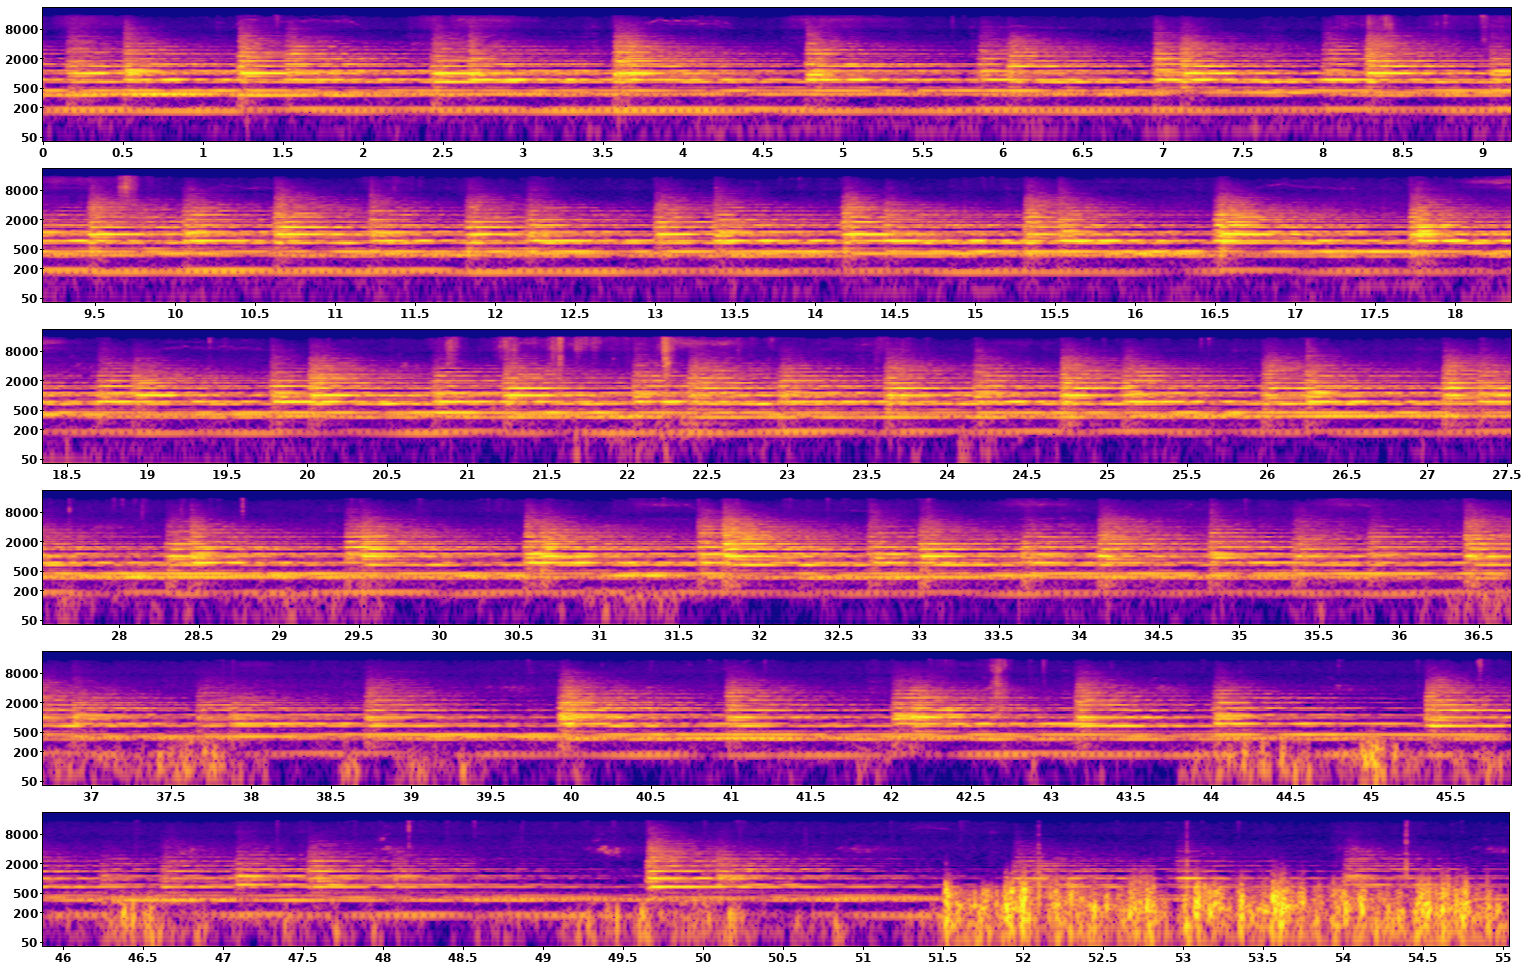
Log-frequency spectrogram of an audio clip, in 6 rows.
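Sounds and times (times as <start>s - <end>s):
church bells ringing: 0.0s - 55.0s.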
